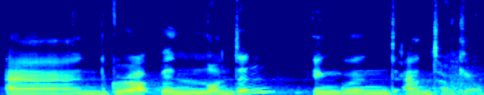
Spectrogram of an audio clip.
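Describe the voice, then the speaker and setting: A woman's voice: medium pitch, little pitch movement, slow pace. A young woman from Japan, a violinist, giving thoughtful interview answers with light laughs.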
